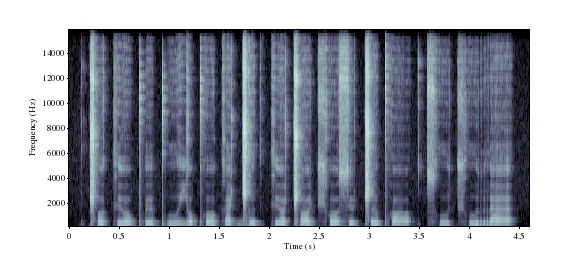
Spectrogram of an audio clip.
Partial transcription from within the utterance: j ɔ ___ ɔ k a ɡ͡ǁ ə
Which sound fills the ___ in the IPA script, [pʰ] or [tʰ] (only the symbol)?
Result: pʰ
